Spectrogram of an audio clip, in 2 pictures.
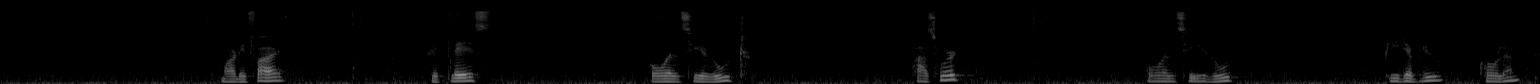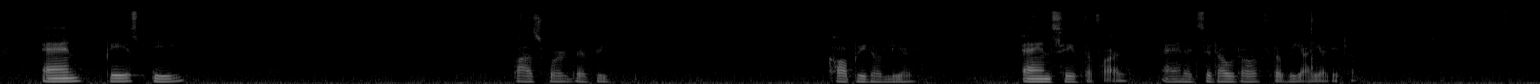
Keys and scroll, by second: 3.6 Tab, 8.4 space, 14.3 Escape, 18.2 space, 28.9 space, 30.6 space.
